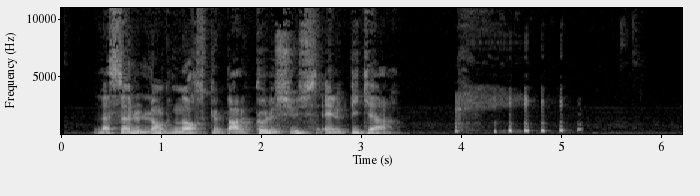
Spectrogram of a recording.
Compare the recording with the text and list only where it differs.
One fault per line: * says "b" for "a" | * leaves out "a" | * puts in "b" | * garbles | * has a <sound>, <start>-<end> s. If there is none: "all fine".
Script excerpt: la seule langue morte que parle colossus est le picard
* has a laugh, 3.9-5.2 s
